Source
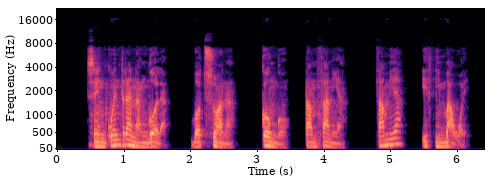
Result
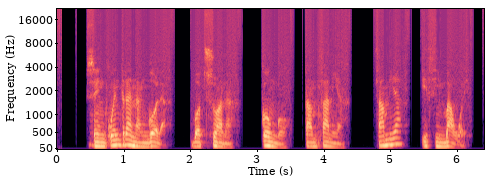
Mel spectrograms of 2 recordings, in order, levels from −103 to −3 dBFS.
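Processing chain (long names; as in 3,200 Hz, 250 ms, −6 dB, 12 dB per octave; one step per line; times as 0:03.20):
spike at every zero crossing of −23 dBFS
low-shelf EQ 370 Hz +4 dB
level +7 dB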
